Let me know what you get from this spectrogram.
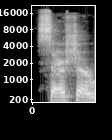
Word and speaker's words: Saoirse: it's uh, Cer- Cersei Ronan? Saoirse Ronan, uh, uh, who Louisa chose, so congratulations to Louisa.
